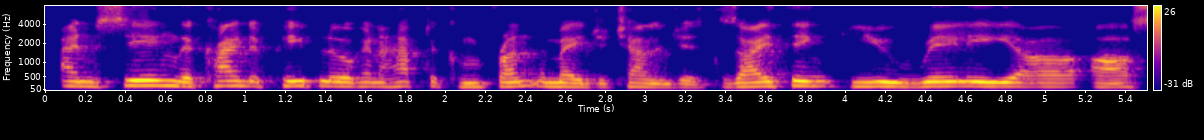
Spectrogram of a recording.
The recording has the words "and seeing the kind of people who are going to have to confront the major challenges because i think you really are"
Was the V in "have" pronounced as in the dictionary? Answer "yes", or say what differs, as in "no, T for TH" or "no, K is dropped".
no, F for V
